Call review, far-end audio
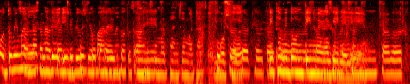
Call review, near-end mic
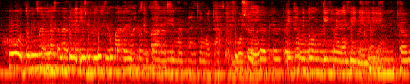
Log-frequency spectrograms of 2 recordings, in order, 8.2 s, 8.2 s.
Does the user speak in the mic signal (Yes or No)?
Yes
